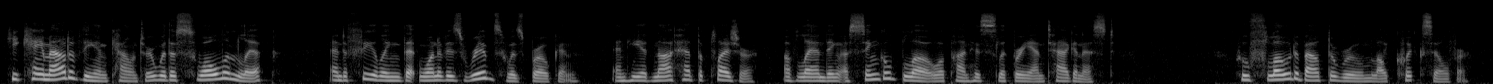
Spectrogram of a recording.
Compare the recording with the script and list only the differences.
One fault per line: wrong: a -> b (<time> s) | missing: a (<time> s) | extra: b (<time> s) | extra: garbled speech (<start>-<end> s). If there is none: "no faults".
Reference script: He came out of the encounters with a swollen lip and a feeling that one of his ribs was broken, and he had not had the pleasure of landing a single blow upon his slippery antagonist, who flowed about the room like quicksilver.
wrong: encounters -> encounter (0.9 s)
